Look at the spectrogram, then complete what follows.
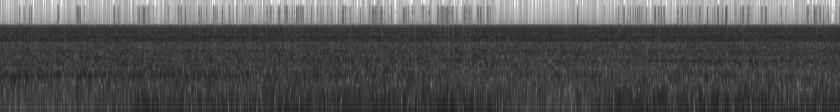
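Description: Staten Island Railway train in motion, heard from inside the car: a loud, steady rumble of wheels on the track.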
